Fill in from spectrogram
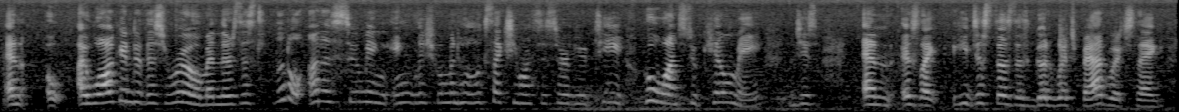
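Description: A woman who is a psychic medium guest, telling stories in an animated casual chat. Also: sits high, moderate pace, slight background noise, rough recording.

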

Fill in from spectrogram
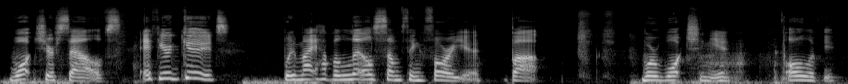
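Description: A woman's voice: mid-range voice, measured pace, a little hiss or hum, pitched below the performer's own voice, natural voice. A woman voicing an intimidating, dismissive bugbear jailer in a tabletop game. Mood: threatening. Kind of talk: tabletop game role-play.

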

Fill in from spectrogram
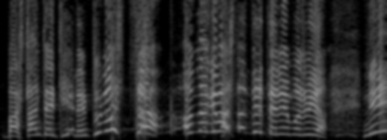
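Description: High-voiced chatty school cleaner, a woman clowning it up, rambles and blurts out loud bits. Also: big pitch swings, normal speed, full character voice. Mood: gushing. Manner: rambling, code-switching, restarts and loud outbursts. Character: scatterbrained chatty female school cleaner, flustered. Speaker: clown performer. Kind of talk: improvised clown stage monologue.

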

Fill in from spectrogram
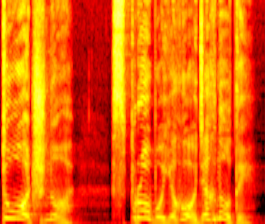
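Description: The audiobook reader voices an excitable boy wizard, speaking in high, eager exclamations. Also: moderate pace. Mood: excited. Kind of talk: audiobook character reading.

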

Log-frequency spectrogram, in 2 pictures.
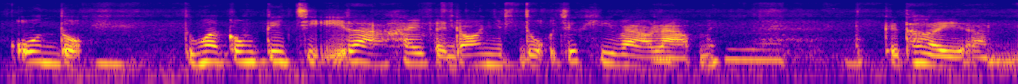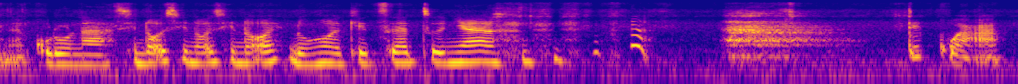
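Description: A young woman tutoring Japanese on a livestream, chatty and often asking viewers questions, reading sentences slowly. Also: a little high, background noise. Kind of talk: casual livestream lesson.

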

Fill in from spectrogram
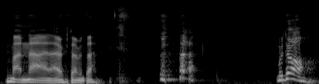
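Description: A man's voice: on the low side, huge pitch swings, fast, fairly bright tone. A man chatting casually while live-streaming a game.

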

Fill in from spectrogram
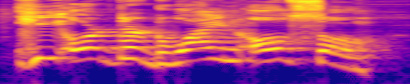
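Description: A man's voice: very high-pitched, slow pace, pitched above the performer's own voice. A man voicing an anxious private chef who pleads in a flustered voice.

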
